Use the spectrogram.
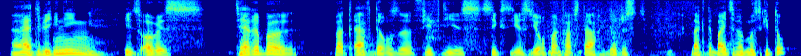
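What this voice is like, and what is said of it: Imitated French accent. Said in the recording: “I'm going to try and imitate your French accent.”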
